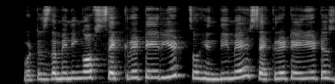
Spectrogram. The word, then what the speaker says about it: Secretariat: Now, the Rashtrapati, R-A-S-H-T-R-A, Rashtrapati, P-A-T-I, Rashtrapati Bhavan, B-H-A-W-N, the Rashtrapati Bhavan, the Sansad Bhavan, the Central Secretariat, S-E-C, Sec-R-E-R-E, Secretariat, T-A-R-I-A-T, Tariat.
